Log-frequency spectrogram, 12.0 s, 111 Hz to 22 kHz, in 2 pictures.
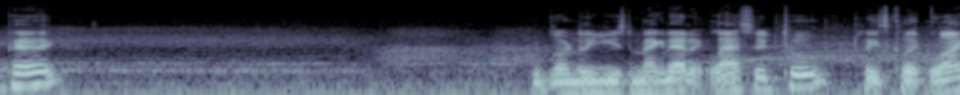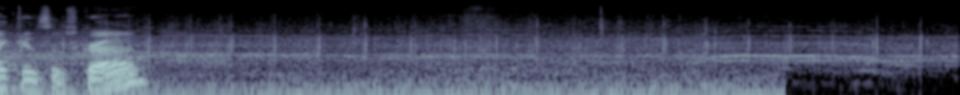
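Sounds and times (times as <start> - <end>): low hum: 0.0 - 10.9.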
